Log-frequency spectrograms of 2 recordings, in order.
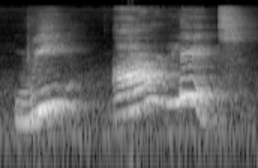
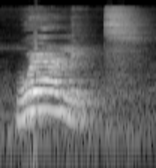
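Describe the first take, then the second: First: It is said as three full words. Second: It is said with the contracted form. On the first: The speaker calls it wrong. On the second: The speaker calls it right. "It pronounced like where"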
